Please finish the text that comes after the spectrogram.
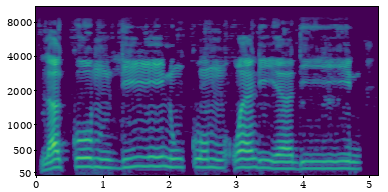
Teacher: mim bertemu huruf dal kena jelas kemudian mim bertemu waw pun kena jelas hukum di sini kita panggil hukum syafawi mim bertemu huruf dal ya, izhar syafawi ni mim bertemu waw ni izhar syafawi tak boleh kita baca lakum dinukum tak boleh sebab hukumnya izhar izhar syafawi.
